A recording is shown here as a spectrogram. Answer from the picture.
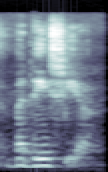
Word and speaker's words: Benicia: to this youtube find out like how you pronounce it again but it's venetia okay all right remember that so this is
